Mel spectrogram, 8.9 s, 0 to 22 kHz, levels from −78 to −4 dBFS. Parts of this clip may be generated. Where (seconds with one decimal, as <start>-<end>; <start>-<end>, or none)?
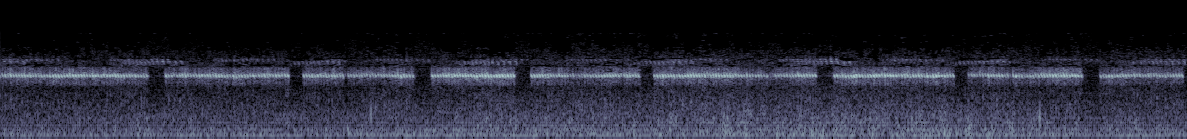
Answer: none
